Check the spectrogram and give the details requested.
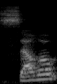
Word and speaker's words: cello: and it's spelled c-e-l-l-o so you would think oh is it cello no it's got the ch sound shallow so this is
